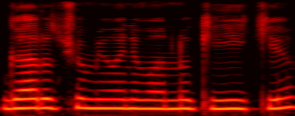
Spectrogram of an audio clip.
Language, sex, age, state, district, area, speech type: Kashmiri, female, 30-45, Jammu and Kashmir, Bandipora, rural, spontaneous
